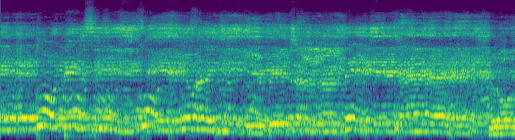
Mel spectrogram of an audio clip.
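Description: Male naat reciter singing a devotional naat into a handheld microphone, his voice amplified, with long held notes and winding turns of pitch.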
